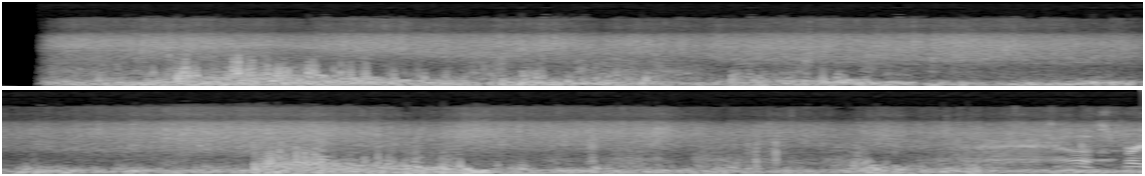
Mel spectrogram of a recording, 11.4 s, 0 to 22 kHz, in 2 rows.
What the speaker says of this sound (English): There's that 12-mile-an-hour gust.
